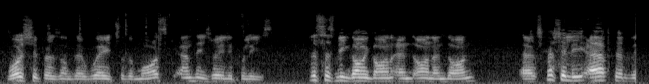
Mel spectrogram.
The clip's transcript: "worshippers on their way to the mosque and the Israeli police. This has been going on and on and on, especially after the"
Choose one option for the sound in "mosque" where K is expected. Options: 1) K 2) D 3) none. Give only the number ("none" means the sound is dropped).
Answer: 1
